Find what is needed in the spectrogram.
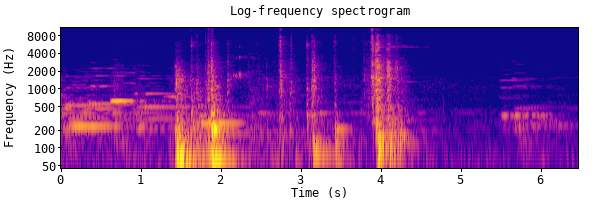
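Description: A push-bar (panic bar) door clunking as its latch releases, then banging several times as it swings and shuts, the loudest knocks about two and four seconds in. Instrumental music plays underneath, with melodic notes clearest before the knocks.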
